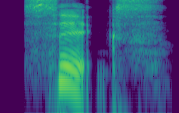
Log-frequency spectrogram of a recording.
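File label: "six", English; numeri in inglese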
